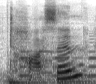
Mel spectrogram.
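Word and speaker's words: Toccin: um but this brand it is written T CCI i n and I just looked it up to be sure it is pronounced tosson and that would not have been my first guess so I'm glad I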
